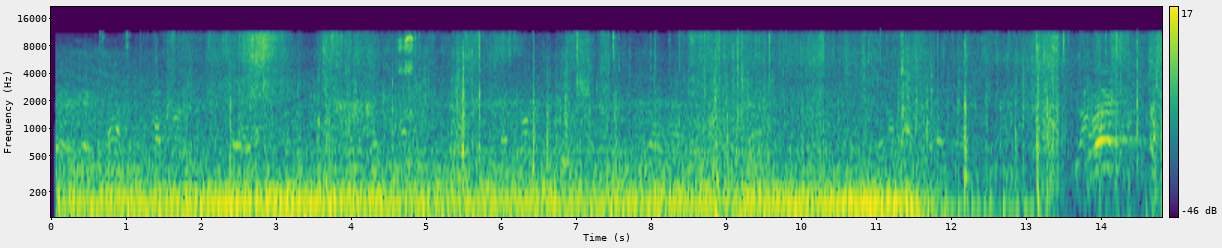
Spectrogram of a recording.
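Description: Honda CRF dirt bike's single-cylinder four-stroke engine idling steadily while the bike lies on its side, then cutting out suddenly near the end. Scattered knocks and scrapes of handling sound over it.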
